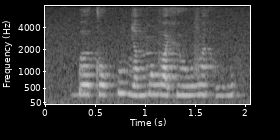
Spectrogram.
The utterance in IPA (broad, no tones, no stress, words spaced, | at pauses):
ɡ͡bəːto k͡puʎaŋ͡mɔ̃ vaxʲuːvɛ̃ hṳ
